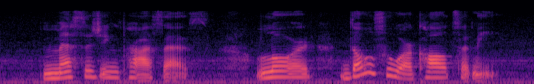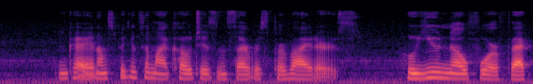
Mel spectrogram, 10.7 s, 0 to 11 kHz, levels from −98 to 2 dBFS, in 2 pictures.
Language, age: English, 30-49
